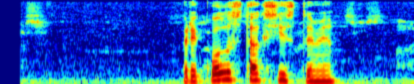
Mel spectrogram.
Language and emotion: Russian, neutral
